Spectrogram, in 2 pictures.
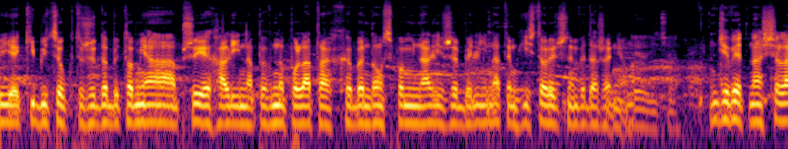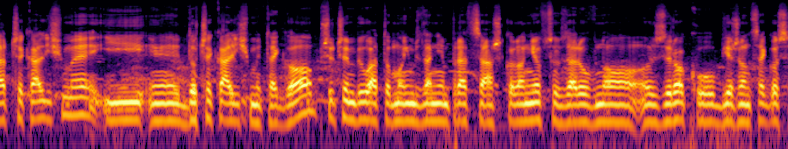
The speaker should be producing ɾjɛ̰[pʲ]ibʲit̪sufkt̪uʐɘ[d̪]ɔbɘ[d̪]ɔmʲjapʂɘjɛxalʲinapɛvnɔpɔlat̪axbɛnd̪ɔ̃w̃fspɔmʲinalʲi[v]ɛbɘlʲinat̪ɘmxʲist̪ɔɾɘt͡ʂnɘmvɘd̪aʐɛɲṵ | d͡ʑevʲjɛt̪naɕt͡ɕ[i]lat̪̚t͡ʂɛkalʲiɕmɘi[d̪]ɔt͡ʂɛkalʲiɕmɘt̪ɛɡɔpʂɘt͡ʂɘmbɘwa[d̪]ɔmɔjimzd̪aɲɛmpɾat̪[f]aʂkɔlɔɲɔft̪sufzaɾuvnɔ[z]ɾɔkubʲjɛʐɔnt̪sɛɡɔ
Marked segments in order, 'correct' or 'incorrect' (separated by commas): incorrect, correct, incorrect, incorrect, incorrect, correct, incorrect, incorrect, correct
